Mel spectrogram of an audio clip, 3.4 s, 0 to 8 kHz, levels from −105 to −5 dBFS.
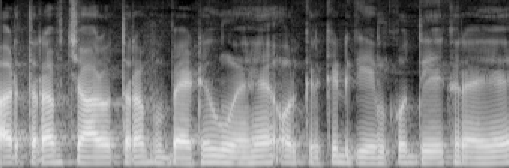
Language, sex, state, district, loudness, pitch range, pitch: Hindi, male, Himachal Pradesh, Shimla, -20 LUFS, 105-110 Hz, 105 Hz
